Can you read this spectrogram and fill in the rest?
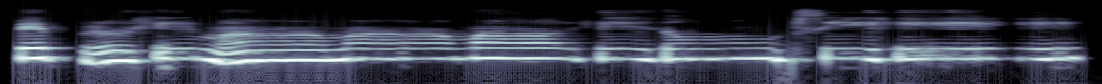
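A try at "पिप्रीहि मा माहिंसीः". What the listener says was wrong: Second time you went back to Rasva on the Sihi. So just keep that one in mind.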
